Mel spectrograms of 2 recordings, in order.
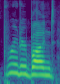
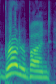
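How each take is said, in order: First: The first vowel differs from a plain 'o'. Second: The first vowel is a plain 'o' sound. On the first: This is how the company wants the name said. The speaker calls it right. "that is how I am told they would like that pronounced" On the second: This is how the speaker said the name as a child. The speaker calls it wrong. "the way that I always pronounced it as a kid"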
